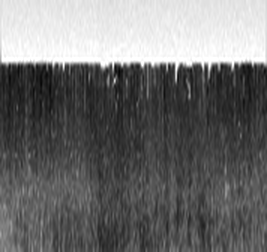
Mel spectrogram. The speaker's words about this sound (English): The rain's back. But notice, it's not raining on us. It's raining behind and ahead, but not on us.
